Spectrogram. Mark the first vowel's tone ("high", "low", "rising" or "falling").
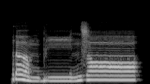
falling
